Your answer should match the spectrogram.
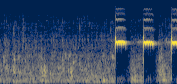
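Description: Two short, high-pitched signal beeps about a third of a second apart near the end, over a low hiss of wind and water.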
